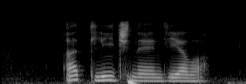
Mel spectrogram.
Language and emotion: Russian, positive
